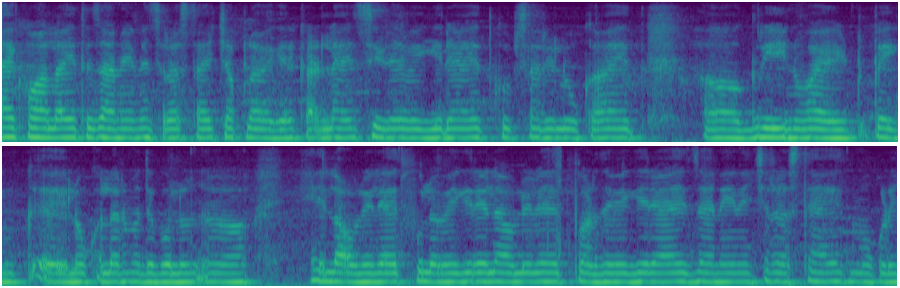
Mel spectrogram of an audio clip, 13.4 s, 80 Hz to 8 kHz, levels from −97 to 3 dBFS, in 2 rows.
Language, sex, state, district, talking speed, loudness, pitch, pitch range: Marathi, female, Maharashtra, Solapur, 190 wpm, -31 LUFS, 185 Hz, 180-185 Hz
